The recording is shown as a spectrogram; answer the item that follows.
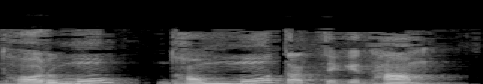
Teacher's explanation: পদমধ্যস্থ যুক্ত ব্যঞ্জনগুলো একক ব্যঞ্জনে পরিণত হয়েছে।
